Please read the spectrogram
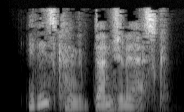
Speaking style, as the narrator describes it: I murmured to her

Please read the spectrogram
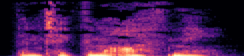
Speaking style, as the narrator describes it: Mark murmured, forgetful and dazed and lost in the hunt

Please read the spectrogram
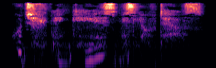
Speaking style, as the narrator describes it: Harris whispered

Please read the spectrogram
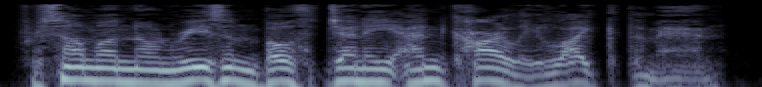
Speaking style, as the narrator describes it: Orion said with a long sigh

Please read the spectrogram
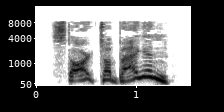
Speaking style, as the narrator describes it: Puent roared

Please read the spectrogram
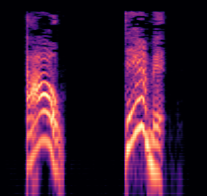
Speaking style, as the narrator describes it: he yelps

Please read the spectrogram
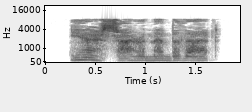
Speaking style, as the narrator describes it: said Dustfinger hoarsely

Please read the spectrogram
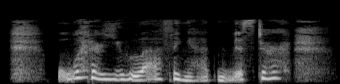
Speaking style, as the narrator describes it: I giggled

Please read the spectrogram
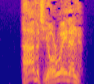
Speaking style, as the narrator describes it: he shouted

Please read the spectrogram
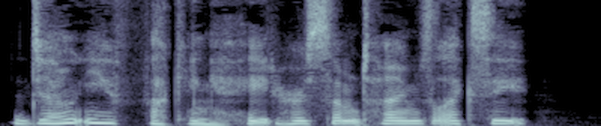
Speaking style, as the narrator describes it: Annie sighs

